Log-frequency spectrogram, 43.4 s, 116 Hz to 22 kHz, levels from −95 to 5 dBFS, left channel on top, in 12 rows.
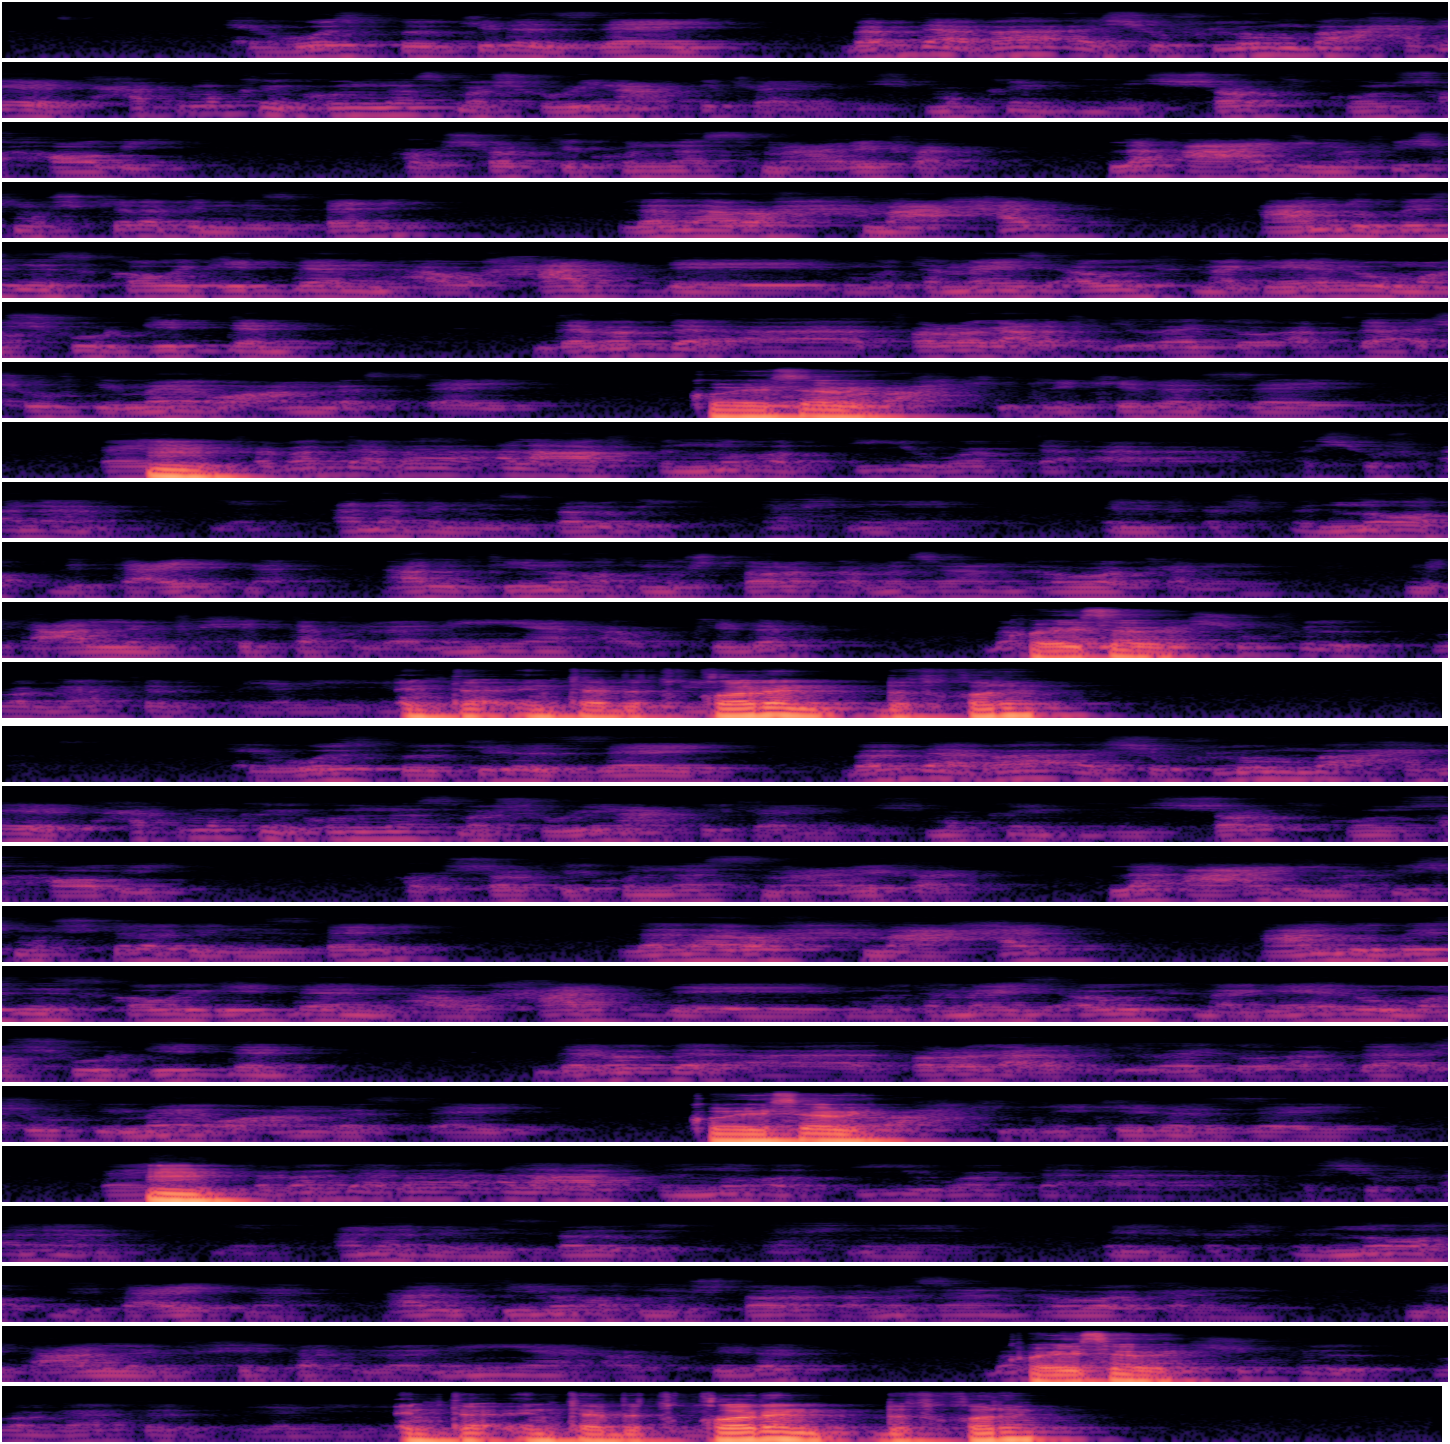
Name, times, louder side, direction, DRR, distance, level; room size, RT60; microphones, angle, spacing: voice 1, 0.6-1.8 2.1-7.6 8.2-9.6 10.0-11.9 12.4-13.5 14.0-18.8 19.4-23.0 23.5-25.0 25.6-31.3 31.7-35.7 36.0-38.1 38.6-41.6, left 2 dB, 50° left, 3.6 m, -47 dB
voice 2, 23.5-23.9 25.7-25.9 38.7-39.1 40.7-42.3, right 3 dB, 45° right, 0.8 m, -23 dB
11.5 x 4.1 x 5.8 m
head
